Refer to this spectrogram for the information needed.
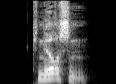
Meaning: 1. to scrunch, to crunch 2. to gnash, to grind 3. to be wrathful, to pent-up anger
- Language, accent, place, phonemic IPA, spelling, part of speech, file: German, Germany, Berlin, /ˈknɪʁʃn̩/, knirschen, verb, De-knirschen.ogg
